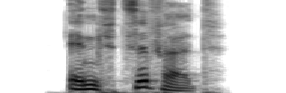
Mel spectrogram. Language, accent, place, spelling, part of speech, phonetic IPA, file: German, Germany, Berlin, entziffert, verb, [ɛntˈt͡sɪfɐt], De-entziffert.ogg
- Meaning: 1. past participle of entziffern 2. inflection of entziffern: third-person singular present 3. inflection of entziffern: second-person plural present 4. inflection of entziffern: plural imperative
